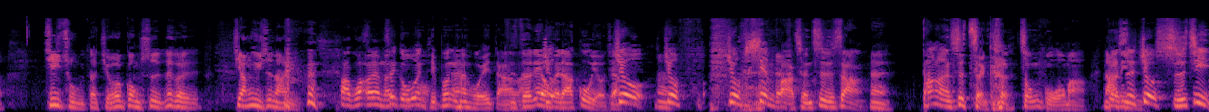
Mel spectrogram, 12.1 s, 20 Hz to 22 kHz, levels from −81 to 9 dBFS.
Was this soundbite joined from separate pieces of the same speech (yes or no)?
no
